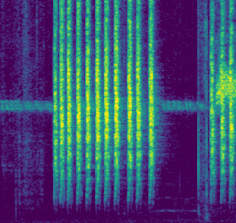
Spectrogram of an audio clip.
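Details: Eurasian tree sparrow fighting, giving a fast series of about ten rough, buzzy chirps, then a brief pause and a burst of dense, noisy chatter.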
